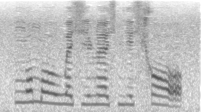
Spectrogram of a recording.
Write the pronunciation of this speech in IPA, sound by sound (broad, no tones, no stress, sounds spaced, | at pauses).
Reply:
ŋ ɔ m ɔː w ɛ sʲ j i ɳ ɛː sʲ nʲ eː sʲ x ɔː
